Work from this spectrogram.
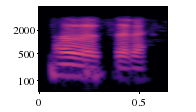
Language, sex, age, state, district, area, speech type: Kannada, male, 30-45, Karnataka, Belgaum, rural, conversation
